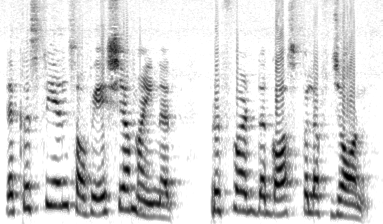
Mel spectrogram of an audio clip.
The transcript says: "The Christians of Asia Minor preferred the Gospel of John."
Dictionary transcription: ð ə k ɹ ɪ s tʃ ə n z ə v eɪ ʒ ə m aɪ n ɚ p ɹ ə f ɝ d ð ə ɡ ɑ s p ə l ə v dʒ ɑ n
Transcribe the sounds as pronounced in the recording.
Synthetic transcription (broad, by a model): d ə k ɹ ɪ s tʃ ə n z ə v eɪ ʃ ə m aɪ n ɚ p ɹ ə f ɝ d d ə ɡ ɑ s p ə l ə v dʒ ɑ n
